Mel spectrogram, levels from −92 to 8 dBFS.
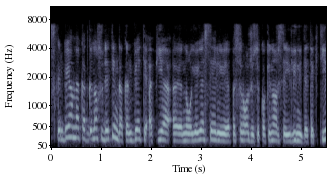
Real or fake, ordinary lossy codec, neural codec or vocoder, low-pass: real; AAC, 32 kbps; none; 7.2 kHz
